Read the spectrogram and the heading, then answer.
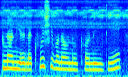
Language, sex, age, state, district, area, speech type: Nepali, female, 45-60, West Bengal, Kalimpong, rural, spontaneous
